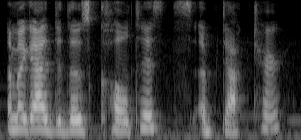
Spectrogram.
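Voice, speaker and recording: A woman's voice: fairly high pitch, normal speed, faint music behind. A woman giving casual, chatty, informal commentary as she plays through a video game. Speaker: gaming video host.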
